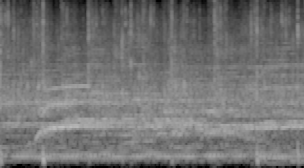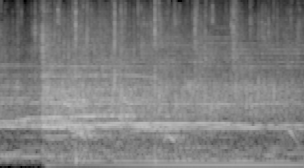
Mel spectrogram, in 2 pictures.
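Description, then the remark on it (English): A church audience claps their hands to thank God in sustained, dense applause, with scattered cheers and whoops rising above it. The clapping gets louder partway through and keeps going steadily to the end. “Go ahead, clap your hands and thank Him.”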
